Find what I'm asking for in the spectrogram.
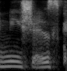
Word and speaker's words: niches: We say niches because we're Canadian. That's how we pronounce it up here.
